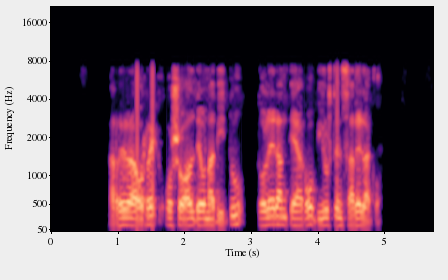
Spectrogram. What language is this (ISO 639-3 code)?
eus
